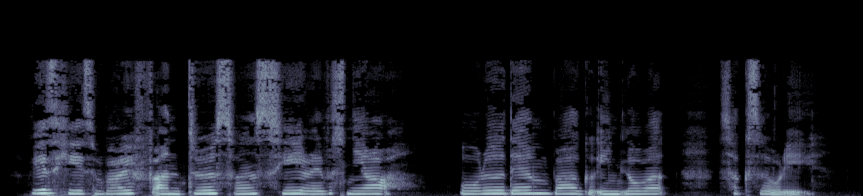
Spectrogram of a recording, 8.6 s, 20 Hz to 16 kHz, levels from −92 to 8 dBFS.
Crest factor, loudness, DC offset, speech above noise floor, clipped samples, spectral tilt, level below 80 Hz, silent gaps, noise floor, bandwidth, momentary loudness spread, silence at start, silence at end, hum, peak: 18 dB; -24 LUFS; under 0.1%; 43 dB; under 0.1%; -4 dB/octave; -58 dBFS; none; -66 dBFS; 11.5 kHz; 11 LU; 0.35 s; 0.5 s; none; -6 dBFS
